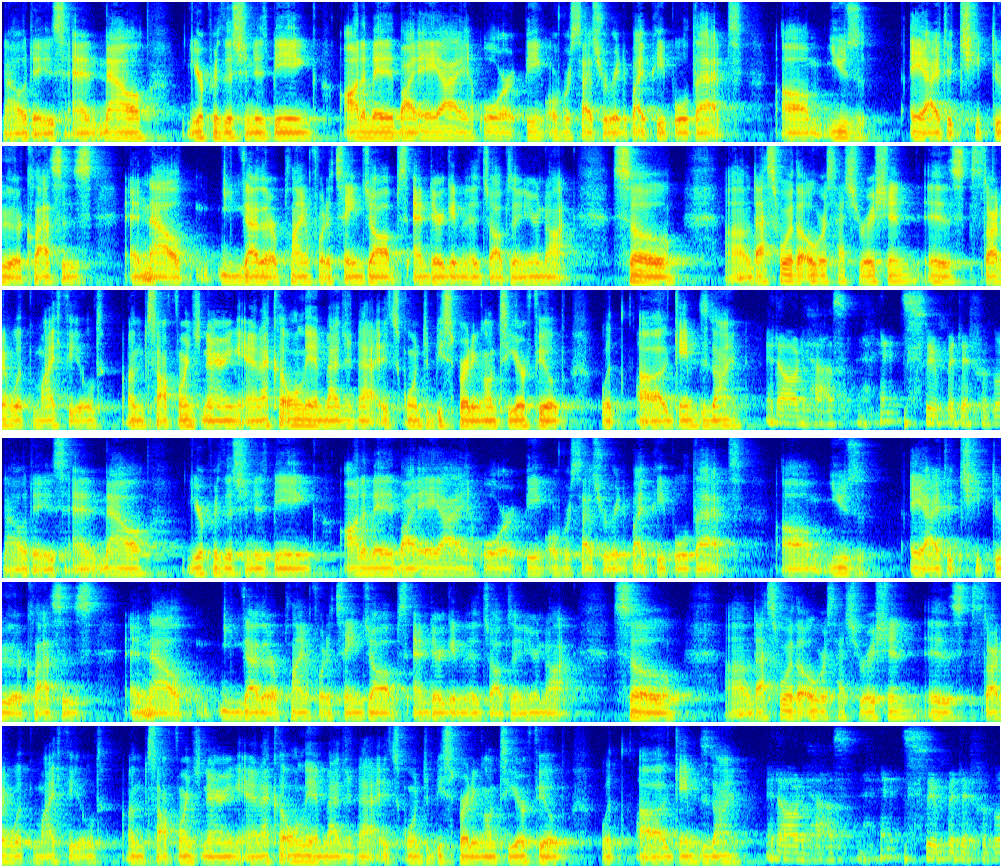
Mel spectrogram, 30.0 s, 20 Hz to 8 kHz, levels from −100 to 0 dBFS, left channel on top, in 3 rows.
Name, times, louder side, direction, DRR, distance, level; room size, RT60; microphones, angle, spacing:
voice 1, 0.0-3.1 3.4-7.4 7.8-8.6 9.1-27.4 29.0-29.2, left 4 dB, 30° left, 13 dB, 0.3 m, -29 dB
voice 2, 26.3-27.1 27.6-29.9, left 2 dB, 65° left, 7 dB, 0.8 m, -38 dB
9.7 x 3.5 x 5.4 m, 0.92 s
head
